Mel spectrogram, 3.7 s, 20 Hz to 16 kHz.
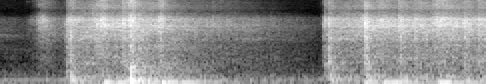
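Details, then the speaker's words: Engine cranking: two bursts of uneven chuffing with no firing, never catches; owner suspects timing is 180 degrees out and possibly low on fuel, plans to revert to previous setting. "Now that sounds like it's 180 out. That definitely sounds like it's 180 out."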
